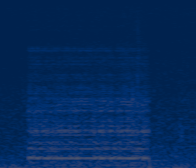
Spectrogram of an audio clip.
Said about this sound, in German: Das Telefon. Ich muss hingehen.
